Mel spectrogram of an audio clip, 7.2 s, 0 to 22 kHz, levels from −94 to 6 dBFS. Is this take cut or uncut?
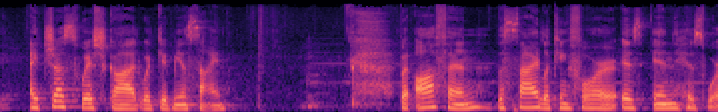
cut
